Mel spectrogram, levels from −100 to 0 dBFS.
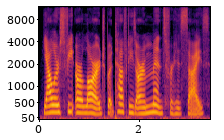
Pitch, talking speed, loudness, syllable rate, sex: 195 Hz, 195 wpm, -18 LUFS, 5.5 syllables/s, female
